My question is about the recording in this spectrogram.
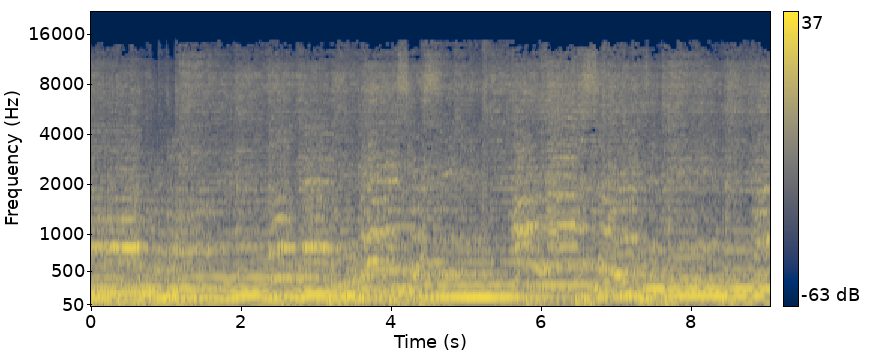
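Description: Live worship band playing: a male lead singer and backing singers sing through microphones over electric and acoustic guitars and drums, holding long sustained notes.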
